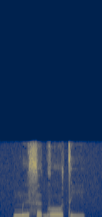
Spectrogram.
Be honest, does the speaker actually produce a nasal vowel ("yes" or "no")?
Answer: no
